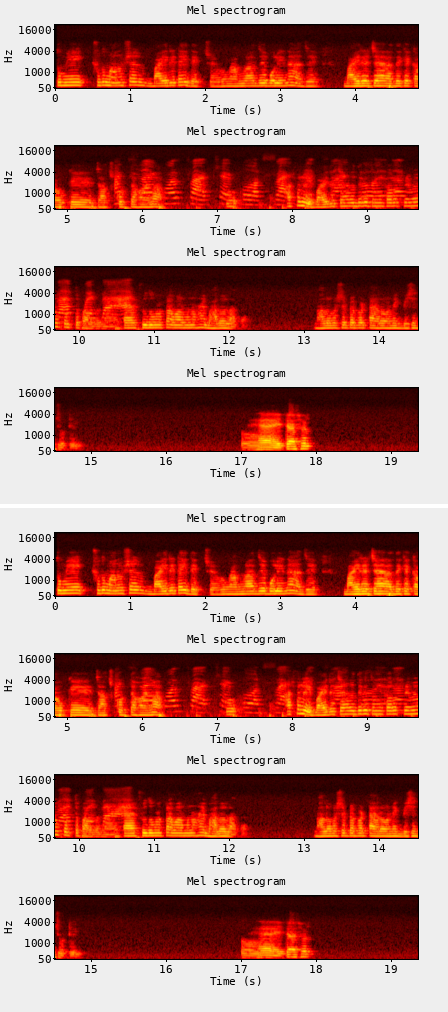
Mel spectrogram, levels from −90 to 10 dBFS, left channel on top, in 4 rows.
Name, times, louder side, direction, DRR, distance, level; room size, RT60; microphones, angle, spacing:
voice 1, 0.0-3.5 3.8-6.3 7.1-7.3 7.9-12.2 13.1-14.9 17.0-17.3, right 2 dB, 65° right, 0.7 m, -27 dB
sound 1, 4.1-10.8, right 4 dB, 40° right, 0.3 m, -38 dB
Speech, 5.6-10.8, left 1 dB, 20° left, 0.8 m, -37 dB
voice 2, 17.1-17.9, left 5 dB, 60° left, 0.4 m, -23 dB
3.4 x 2.3 x 3.7 m
head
